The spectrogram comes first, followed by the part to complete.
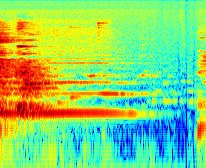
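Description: Near silence: a faint held tone fades out within about the first second.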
